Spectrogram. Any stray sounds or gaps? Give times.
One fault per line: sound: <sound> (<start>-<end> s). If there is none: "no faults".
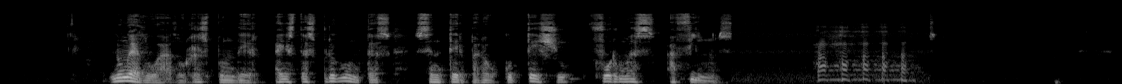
sound: laugh (8.1-9.3 s)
